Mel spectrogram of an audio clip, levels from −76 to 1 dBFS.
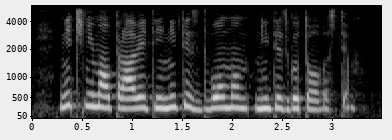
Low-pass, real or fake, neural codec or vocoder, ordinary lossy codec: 5.4 kHz; fake; codec, 16 kHz, 8 kbps, FreqCodec, larger model; none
